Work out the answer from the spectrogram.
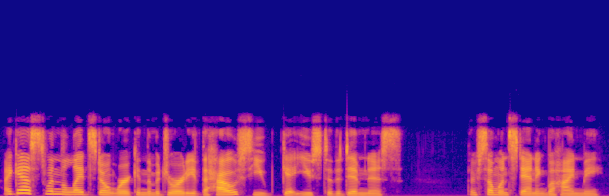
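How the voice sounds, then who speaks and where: An actress plays a young woman narrating memories of a haunted house in an audio drama. Her voice is clear-edged and bright, recorded close and dry. She confides in a matter-of-fact, wry and reflective way. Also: mid-range voice, brisk, no echo, lightly acted. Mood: calm, wistful. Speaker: narrator and lead of an audio play. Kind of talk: first-person dramatic monologue.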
